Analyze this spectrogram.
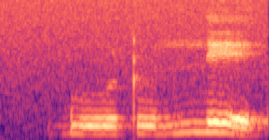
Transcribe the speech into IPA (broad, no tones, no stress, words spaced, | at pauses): ɓuːʈunːe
